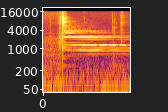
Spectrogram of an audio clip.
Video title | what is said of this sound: Vaso de expansión | si suena a campana, entonces significa que hay aire dentro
